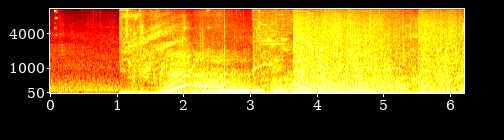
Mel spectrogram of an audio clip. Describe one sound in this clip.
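A vehicle engine roars loudly.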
